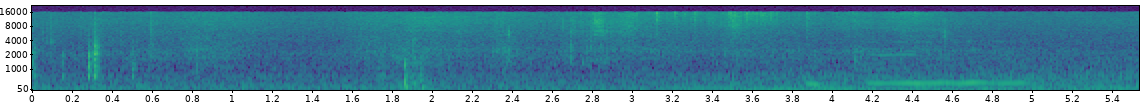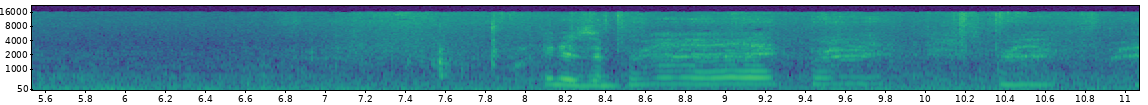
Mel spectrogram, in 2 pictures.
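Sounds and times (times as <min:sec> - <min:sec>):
car interior rumble: 0:00.0 - 0:11.0.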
